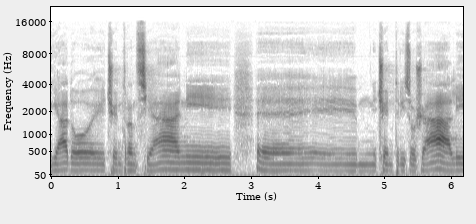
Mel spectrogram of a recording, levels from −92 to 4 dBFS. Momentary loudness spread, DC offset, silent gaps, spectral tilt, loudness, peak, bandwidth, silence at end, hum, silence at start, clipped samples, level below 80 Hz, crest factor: 14 LU; under 0.1%; none; -2 dB/octave; -36 LUFS; -14 dBFS; 16.5 kHz; 0 s; none; 0 s; under 0.1%; -64 dBFS; 22 dB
